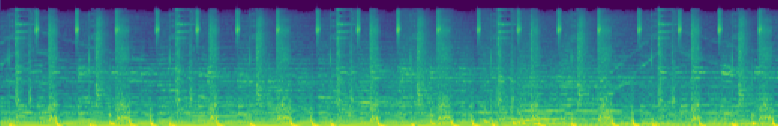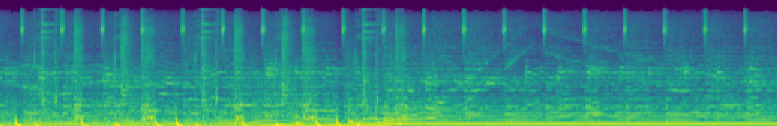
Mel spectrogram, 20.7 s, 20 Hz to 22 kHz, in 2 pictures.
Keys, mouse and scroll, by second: 1.1 click, 1.3 Tab, 1.4 shift+middle click, 1.6 a, 1.6 drag, 1.7-3.2 shift+middle drag, 3.2 drag, 4.7 click, 4.9 scroll down 1, 4.9 middle drag, 5.1 a, 5.2 click, 5.3-5.8 middle drag, 5.8 scroll up 1, 5.9 shift+middle drag, 6.0 scroll down 1, 6.1-6.9 middle drag, 6.9-9.2 drag, 9.3 scroll up 2, 9.4 middle drag, 9.6 drag, 9.9 shift+middle click, 10.0-10.9 drag, 10.9 shift+middle drag, 11.1 drag, 11.4 scroll down 2, 11.4 shift+middle click, 11.5 scroll up 1, 11.7-12.1 shift+middle drag, 12.1 scroll up 1, 12.2 shift+middle click, 12.3 f, 12.4 scroll down 2, 12.5 scroll up 1, 12.8-13.3 middle drag, 13.3 scroll up 1, 13.4-13.7 shift+middle drag, 13.7-14.4 drag, 15.8-16.2 drag, 16.2 shift+middle drag, 16.4-16.7 scroll up 1, 16.7-17.4 drag, 17.8-18.5 drag, 18.6 shift+middle drag, 18.9-19.3 scroll down 2, 19.3 shift+middle click, 19.6-20.0 scroll up 3, 19.6 shift+middle drag, 20.0-20.7 drag.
